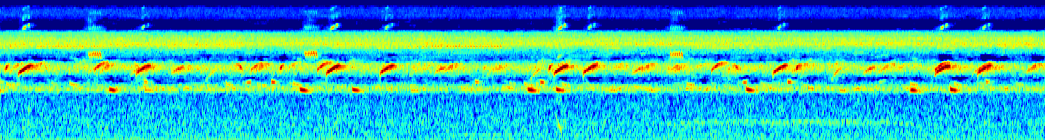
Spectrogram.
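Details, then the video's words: Coqui tree frogs in El Yunque Rainforest, Puerto Rico, serenade with their love song. Brisk rising chirps from several frogs repeat every second or so, layered over a continuous high, steady insect hum. "SERENADE OF THE COQUI"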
